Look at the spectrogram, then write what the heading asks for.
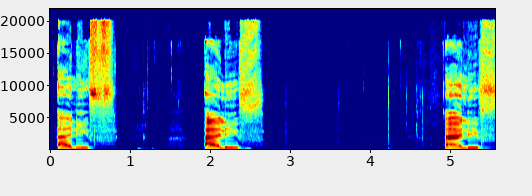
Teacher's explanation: الف ادا ہوتا ہے منہ کے خالی حصے سے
